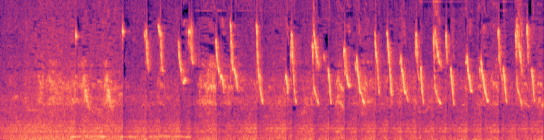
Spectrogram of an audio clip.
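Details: Saffron finch (canário-da-terra), presented as one of Brazil's most beautiful songsters: rapid, bright, high chirped notes repeated in quick bursts that grow denser and continue throughout, with a brief spoken voice near the start.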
